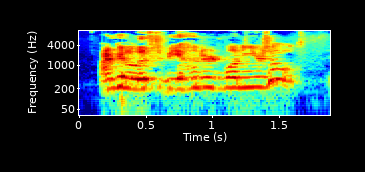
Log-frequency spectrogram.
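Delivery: gushing, super enthusiastic, pumped up, pitched very high. Doing Chris Traeger from Parks and Rec, over-enthusiastic Chris Traeger impression. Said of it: "he's super enthusiastic about everything".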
